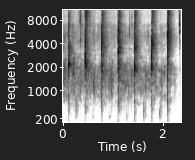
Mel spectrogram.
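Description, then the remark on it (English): Steady hand clapping, about eight sharp claps in an even rhythm, fairly loud, with no voices, more like one person applauding than a crowd. “So we're going to give y'all a round of applause for being so dope.”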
